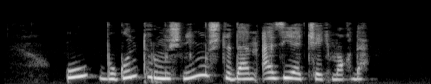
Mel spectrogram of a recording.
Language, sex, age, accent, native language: Uzbek, female, 12-17, Toshkent shahri, Uzbek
